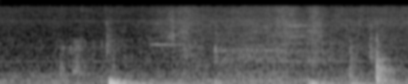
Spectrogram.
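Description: A cup set down on a desk with a dull knock about half a second in, followed by two softer knocks near the end.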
